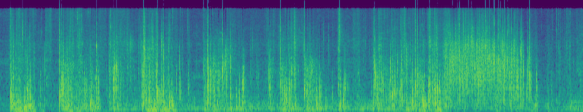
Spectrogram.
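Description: Loose rocks clatter and scrape underfoot.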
